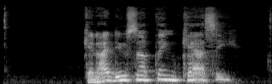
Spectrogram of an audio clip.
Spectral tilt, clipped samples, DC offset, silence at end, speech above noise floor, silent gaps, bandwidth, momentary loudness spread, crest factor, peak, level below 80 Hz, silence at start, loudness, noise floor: -5.5 dB/octave; under 0.1%; under 0.1%; 0.4 s; 47 dB; none; 15.5 kHz; 12 LU; 14 dB; -2 dBFS; -48 dBFS; 0.85 s; -14 LUFS; -60 dBFS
